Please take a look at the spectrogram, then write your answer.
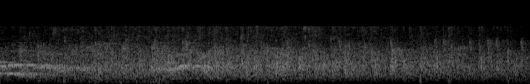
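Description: Steady audience applause, a dense wash of many hands clapping at an even level throughout, tapering slightly toward the end, with a few faint voices mixed in.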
